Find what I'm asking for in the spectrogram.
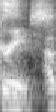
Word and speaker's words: Gris: It is pronounced Greece. It's Spanish. – I know it's Spanish, but I'm pretty sure the devs... – No, they said Greece.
